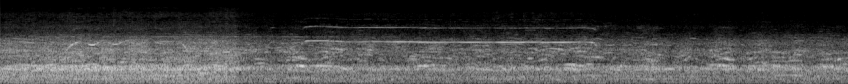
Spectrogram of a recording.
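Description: A large crowd of men shouts and chants outdoors.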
